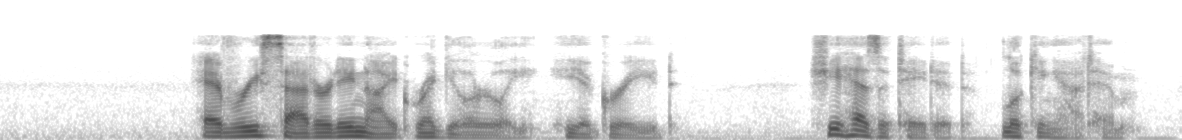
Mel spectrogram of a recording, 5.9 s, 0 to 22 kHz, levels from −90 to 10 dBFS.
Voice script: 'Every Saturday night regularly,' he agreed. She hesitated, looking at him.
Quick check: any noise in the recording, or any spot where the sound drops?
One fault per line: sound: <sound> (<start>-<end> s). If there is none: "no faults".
no faults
